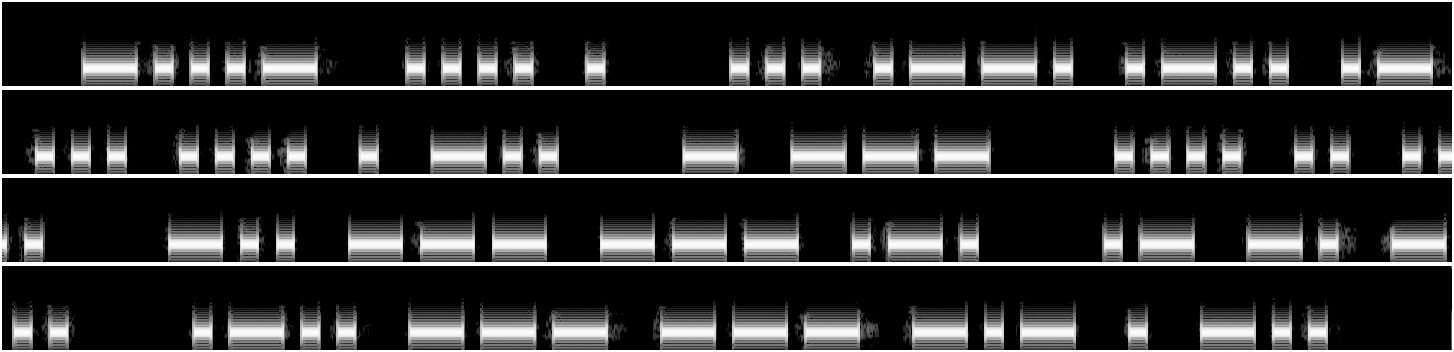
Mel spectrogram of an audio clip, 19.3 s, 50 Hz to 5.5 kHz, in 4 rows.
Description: Morse code, heard as a keyed tone, about 20 wpm, 600 Hz. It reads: <BT> HE SPLASHED TO HIS DOOR AND LOOKED
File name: cw-books / winnie-the-pooh / winnie-20wpm-page-0094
